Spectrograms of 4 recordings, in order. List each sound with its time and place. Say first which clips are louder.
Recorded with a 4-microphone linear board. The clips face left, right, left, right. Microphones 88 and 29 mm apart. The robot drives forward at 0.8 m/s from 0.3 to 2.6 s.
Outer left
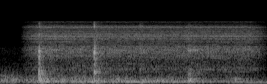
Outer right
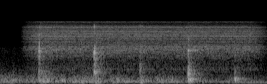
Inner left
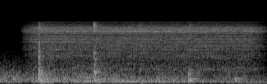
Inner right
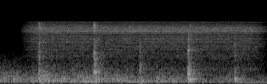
0.4 s running footsteps: outer left 3 dB, inner left 4 dB; 30° left (ahead or behind), 1.0 m; by 2.7 s 80° right, 1.7 m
